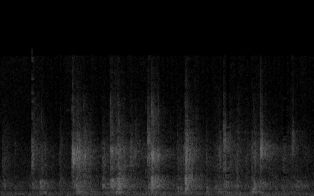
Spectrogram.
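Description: Scattered light hand-clapping from a few people in the audience, faint and uneven, about three or four claps a second, acknowledging a guest whose name has just been read out.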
